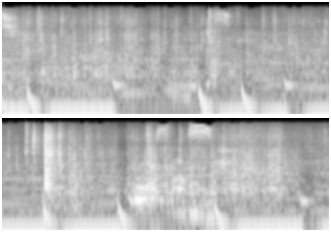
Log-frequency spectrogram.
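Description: Plastic packaging bag crinkling and rustling as it is handled, in several short bursts, over faint low tones that fall in pitch again and again.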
